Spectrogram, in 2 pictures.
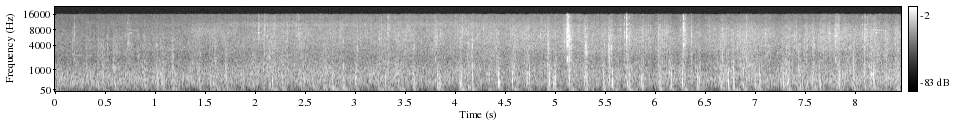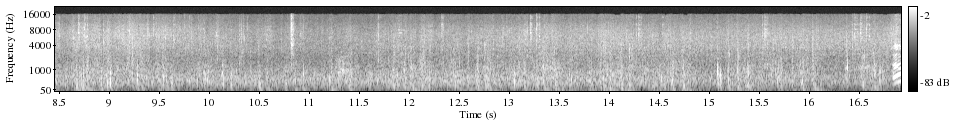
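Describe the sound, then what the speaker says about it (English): Horse hooves clip-clop at a steady trot in the video game Assassin's Creed Valhalla. Regular, fairly close hoofbeats sound over a soft wind-like ambience throughout. "Let's return the horse."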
